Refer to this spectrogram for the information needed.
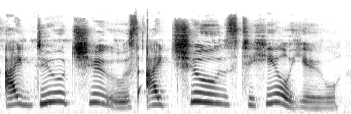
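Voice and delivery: very slow, gentle declaration; slow and deliberate. Acted. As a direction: say it slowly, tenderly. Jesus quoted, very slow.

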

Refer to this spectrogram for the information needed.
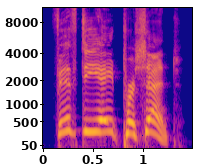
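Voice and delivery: fifty-eight percent stretched high and slow; emphatic stress. Real, not acted. Repeating the shock statistic.

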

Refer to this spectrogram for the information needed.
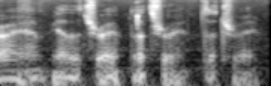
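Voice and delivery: muttering quietly. Real, not acted. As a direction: trail off under the breath. Fading mumble.

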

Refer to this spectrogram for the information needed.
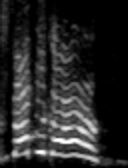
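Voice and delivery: high, loud whiny wail; loud whiny mock shriek; whiny person. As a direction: whine like a panicky passenger. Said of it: "he sounds like a whiny person in the back".

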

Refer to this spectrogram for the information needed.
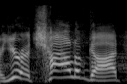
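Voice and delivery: usual speaking voice

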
